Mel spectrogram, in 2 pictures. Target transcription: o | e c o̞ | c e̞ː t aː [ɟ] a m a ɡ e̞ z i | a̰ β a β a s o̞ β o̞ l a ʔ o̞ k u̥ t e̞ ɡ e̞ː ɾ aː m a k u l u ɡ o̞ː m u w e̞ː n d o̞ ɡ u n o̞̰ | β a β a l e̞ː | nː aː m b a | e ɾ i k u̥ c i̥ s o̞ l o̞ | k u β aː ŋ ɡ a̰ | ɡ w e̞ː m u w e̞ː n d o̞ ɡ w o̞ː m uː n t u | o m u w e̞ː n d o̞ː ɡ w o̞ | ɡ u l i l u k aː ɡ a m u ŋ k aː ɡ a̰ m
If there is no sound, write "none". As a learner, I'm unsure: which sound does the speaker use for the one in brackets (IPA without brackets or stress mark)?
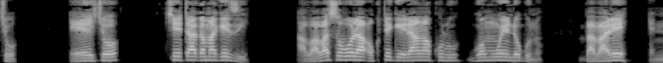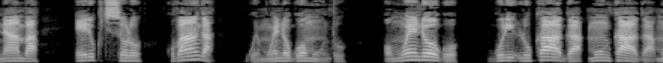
ɡ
